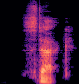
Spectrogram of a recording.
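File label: "stack", Australian English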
